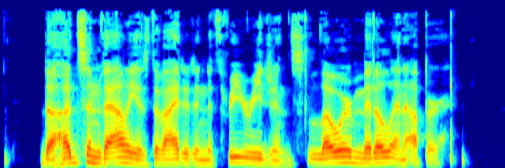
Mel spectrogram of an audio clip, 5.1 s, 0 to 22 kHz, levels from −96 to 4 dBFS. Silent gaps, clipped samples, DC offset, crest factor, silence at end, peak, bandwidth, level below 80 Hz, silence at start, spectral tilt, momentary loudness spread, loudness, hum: none; under 0.1%; under 0.1%; 16 dB; 0.6 s; -2 dBFS; 17 kHz; -60 dBFS; 0.4 s; -5 dB/octave; 12 LU; -18 LUFS; none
